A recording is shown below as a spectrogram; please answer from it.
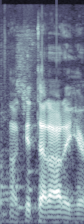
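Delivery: plain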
